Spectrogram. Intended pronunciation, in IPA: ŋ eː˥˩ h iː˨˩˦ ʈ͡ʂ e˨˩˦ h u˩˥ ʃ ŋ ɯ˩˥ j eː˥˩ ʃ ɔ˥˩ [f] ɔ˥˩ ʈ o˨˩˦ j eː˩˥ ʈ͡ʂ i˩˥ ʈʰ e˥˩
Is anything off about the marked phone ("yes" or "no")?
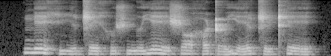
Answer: yes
